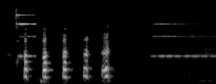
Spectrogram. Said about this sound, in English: Have a ding.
